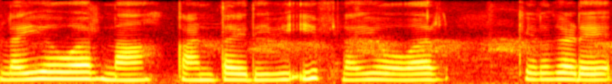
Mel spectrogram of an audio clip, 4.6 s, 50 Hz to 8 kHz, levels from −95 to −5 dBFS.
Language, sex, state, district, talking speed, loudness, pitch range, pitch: Kannada, female, Karnataka, Mysore, 90 wpm, -16 LUFS, 210-230 Hz, 215 Hz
